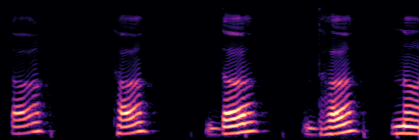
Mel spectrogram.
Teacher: दंत में आते हैं आपके कौन कौन से, त, थ, द, ध, न, ये दंत में आते हैं।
